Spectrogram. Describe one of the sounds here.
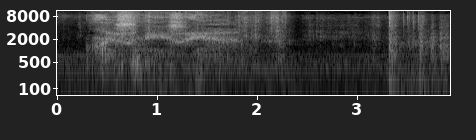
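A plastic tub scrapes as it slides out of a shelf.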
